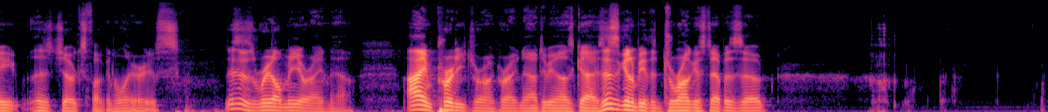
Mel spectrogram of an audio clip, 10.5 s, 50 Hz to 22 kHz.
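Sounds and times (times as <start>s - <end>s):
speech: 0.0s - 7.8s
person slurping a drink: 8.6s - 9.7s.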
